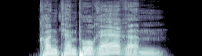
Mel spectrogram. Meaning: strong dative masculine/neuter singular of kontemporär
- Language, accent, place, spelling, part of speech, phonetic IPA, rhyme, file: German, Germany, Berlin, kontemporärem, adjective, [kɔnˌtɛmpoˈʁɛːʁəm], -ɛːʁəm, De-kontemporärem.ogg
